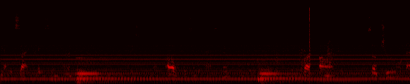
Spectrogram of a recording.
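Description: Near silence: a steady electrical mains hum, with a few faint, brief voices now and then.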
